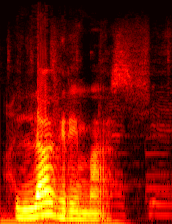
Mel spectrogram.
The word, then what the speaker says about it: lágrimas: sumaríamos una sílaba ardientes lágrimas lágrimas es una palabra esdrújula por lo tanto restaríamos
